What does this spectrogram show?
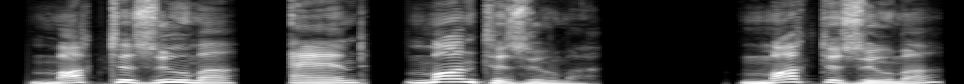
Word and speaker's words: Moctezuma: Moctezuma, born in circa 1466, has many variant spellings and pronunciations, including Montezuma.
